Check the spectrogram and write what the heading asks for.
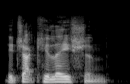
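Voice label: "ejaculation", British English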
